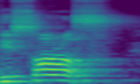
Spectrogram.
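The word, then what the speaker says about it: thesaurus: अक्सर लोग इसे जो एस की एस है, अक्सर लोग एस जो है इसको जी पढ़ते हैं, तो जी पढ़ना बिल्कुल गलत है। इसकी जो सही प्रोनाउंसिएशन है वो है थिसॉरस।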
